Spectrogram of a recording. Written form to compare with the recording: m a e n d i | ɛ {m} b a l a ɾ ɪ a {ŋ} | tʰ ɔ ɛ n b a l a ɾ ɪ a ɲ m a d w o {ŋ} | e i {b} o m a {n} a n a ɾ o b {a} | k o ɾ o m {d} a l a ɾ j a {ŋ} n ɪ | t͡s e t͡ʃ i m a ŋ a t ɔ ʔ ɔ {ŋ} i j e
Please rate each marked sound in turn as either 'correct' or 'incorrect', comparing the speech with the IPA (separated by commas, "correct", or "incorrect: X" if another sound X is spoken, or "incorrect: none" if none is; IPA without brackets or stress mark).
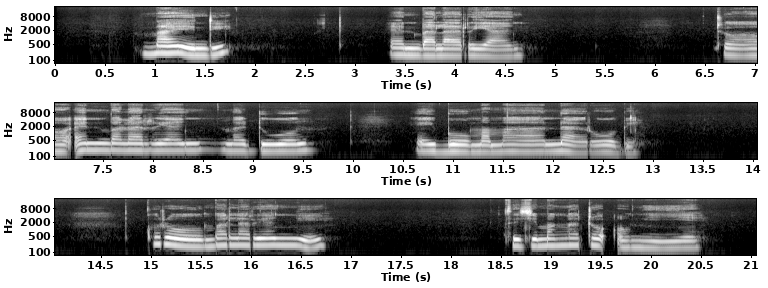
incorrect: n, incorrect: ɲ, correct, correct, incorrect: m, incorrect: i, incorrect: b, incorrect: ɲ, correct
